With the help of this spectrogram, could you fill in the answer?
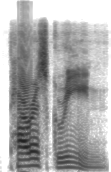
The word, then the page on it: Paris green: American English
